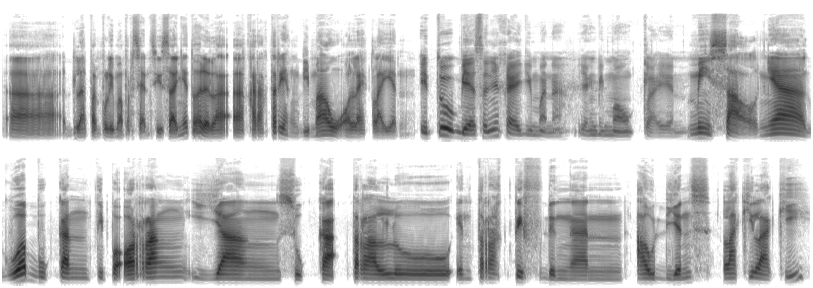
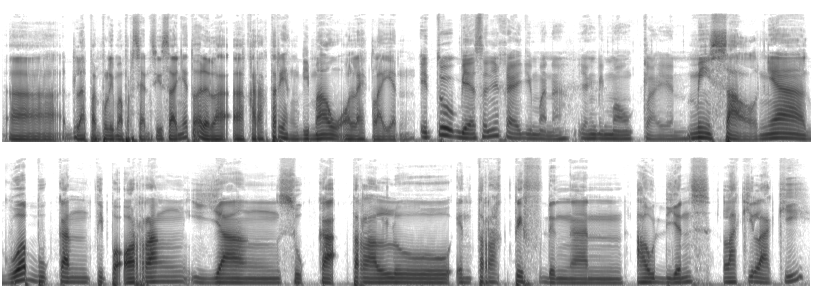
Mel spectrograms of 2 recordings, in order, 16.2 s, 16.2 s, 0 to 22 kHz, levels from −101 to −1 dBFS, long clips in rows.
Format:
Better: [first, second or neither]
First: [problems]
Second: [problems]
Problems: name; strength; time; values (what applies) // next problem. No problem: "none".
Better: second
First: thin; very; fading below 350 Hz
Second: none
